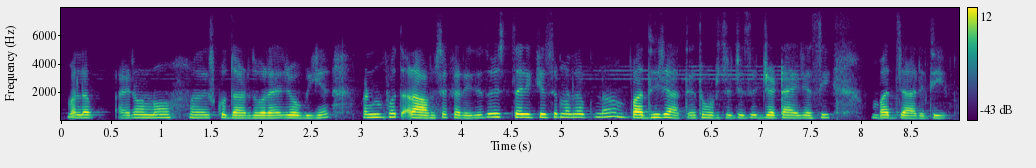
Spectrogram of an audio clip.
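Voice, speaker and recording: A woman's voice: mid-range voice, darkish tone. A young woman, a new mother, chatting casually as she explains each step of caring for her baby. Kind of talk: casual home vlog narration.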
